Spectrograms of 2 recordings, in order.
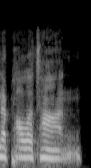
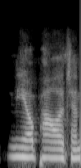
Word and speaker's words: Napolitan: I loved um Stephen Napolitan. I said it right. Right. Not Neopolitan ice cream and the work life balance.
